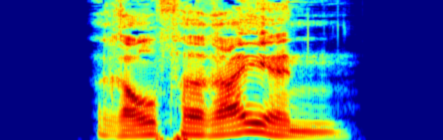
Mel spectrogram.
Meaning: plural of Rauferei
- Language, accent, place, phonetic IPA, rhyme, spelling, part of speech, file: German, Germany, Berlin, [ʁaʊ̯fəˈʁaɪ̯ən], -aɪ̯ən, Raufereien, noun, De-Raufereien.ogg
